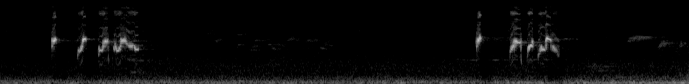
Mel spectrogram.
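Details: Red-whiskered bulbul singing for song-competition training: two bursts of loud, sharp whistled phrases, each a quick run of four or five bright notes sliding downward, about four seconds apart, with faint softer chirps between.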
